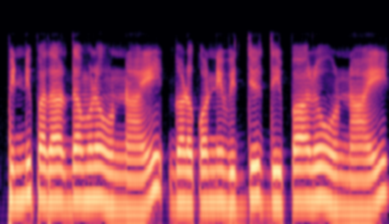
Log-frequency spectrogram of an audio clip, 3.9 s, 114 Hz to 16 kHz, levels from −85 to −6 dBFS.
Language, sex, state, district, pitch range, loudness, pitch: Telugu, female, Telangana, Hyderabad, 180-200 Hz, -15 LUFS, 190 Hz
